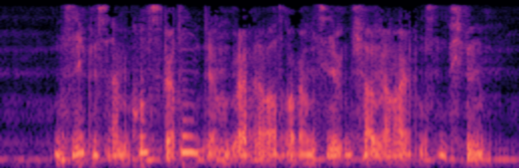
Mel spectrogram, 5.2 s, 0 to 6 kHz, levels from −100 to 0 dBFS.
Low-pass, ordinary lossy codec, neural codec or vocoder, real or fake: 5.4 kHz; MP3, 32 kbps; autoencoder, 44.1 kHz, a latent of 192 numbers a frame, MeloTTS; fake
